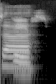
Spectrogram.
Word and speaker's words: Deaves: Yeah, it's Deaves. yeah, it gets misspelt and mispronounced a lot. It sounds like a way that a sort of a modern young person would say devious in kind of their language.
